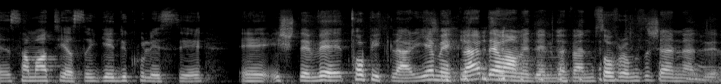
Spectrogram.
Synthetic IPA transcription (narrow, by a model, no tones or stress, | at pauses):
samat̪ʰjasɯje̞d̪ikʰulʲe̞si | iʃt̪ʰɛvɛt̪ʰo̞piclʲæɾje̞mɛclʲæɾd̪e̞vame̞d̪elʲimɛfænd̪imso̞fɾamɯzɯʃænlʲænd̪ḭɾḛlʲim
